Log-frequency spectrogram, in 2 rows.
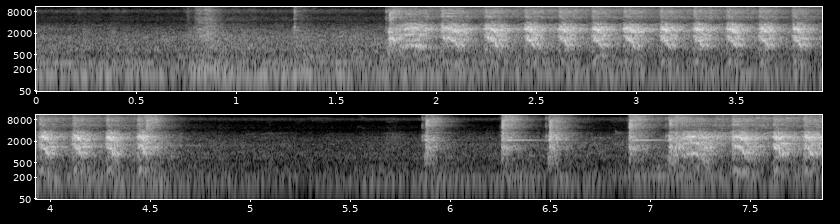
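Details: Isuzu Bighorn parked unused about 8 months since end of 2022: starter cranks at about three beats a second in two long tries without catching, engine reluctant to start after sitting; hard starting.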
